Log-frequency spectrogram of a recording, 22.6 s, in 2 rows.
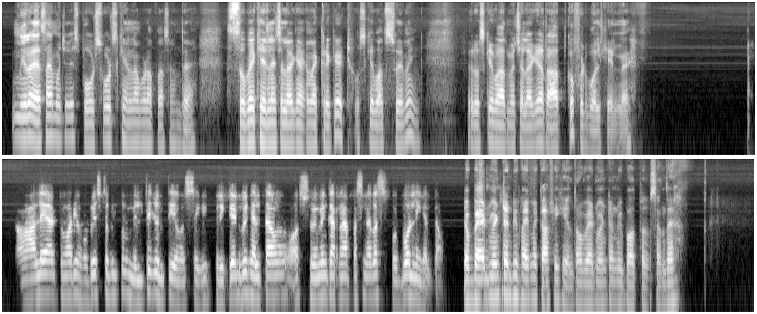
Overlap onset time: none

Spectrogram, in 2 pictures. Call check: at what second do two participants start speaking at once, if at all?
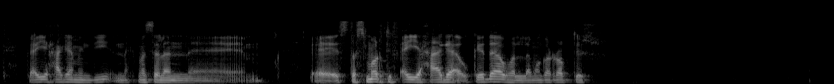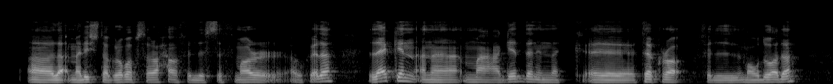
none

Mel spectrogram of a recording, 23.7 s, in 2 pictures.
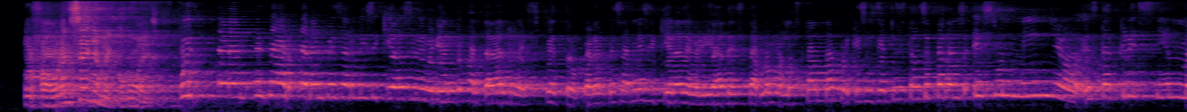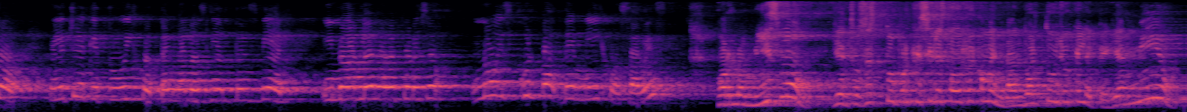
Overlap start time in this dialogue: none

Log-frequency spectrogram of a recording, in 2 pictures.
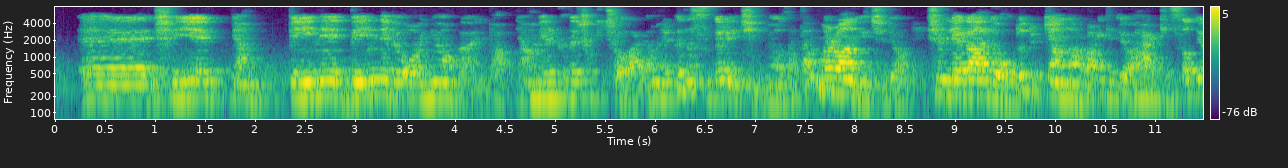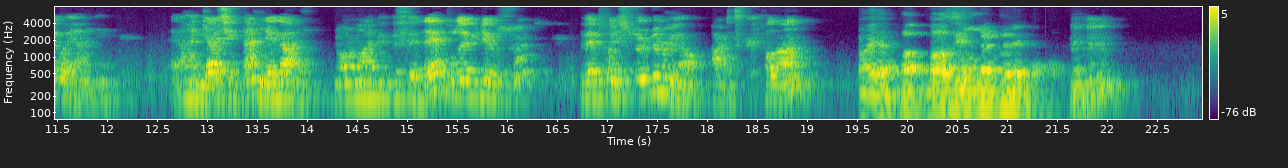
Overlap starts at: none

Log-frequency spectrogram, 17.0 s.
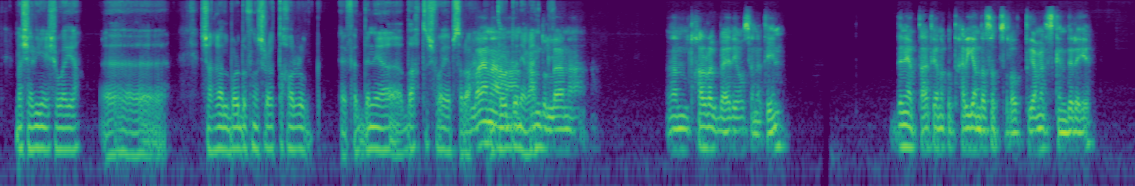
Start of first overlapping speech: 7 s

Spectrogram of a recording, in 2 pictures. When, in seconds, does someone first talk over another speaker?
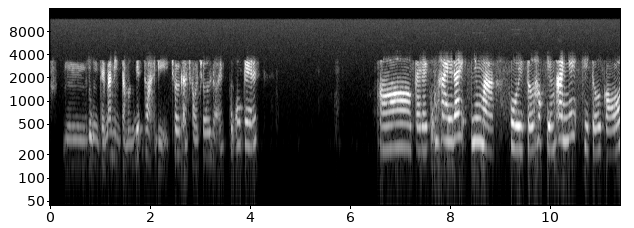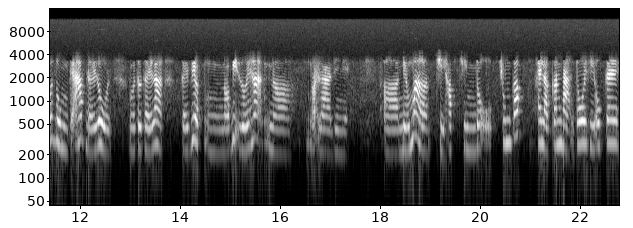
none

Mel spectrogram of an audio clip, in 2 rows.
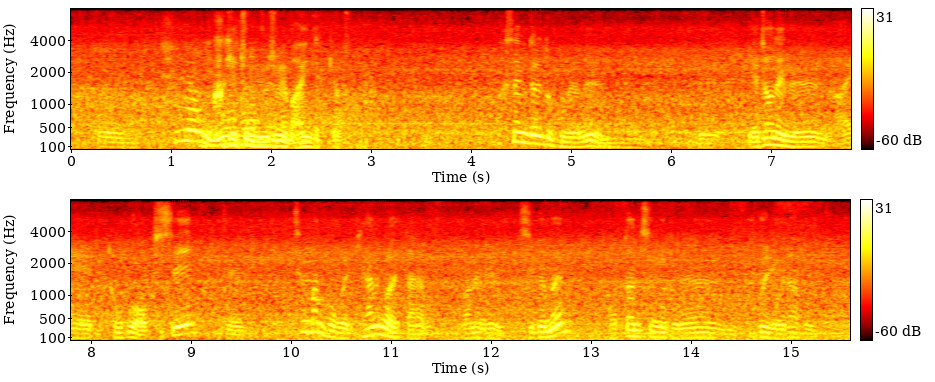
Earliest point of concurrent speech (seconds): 1 s

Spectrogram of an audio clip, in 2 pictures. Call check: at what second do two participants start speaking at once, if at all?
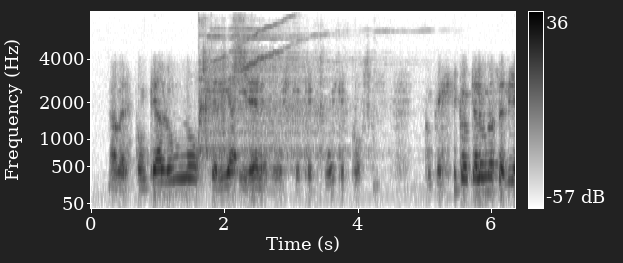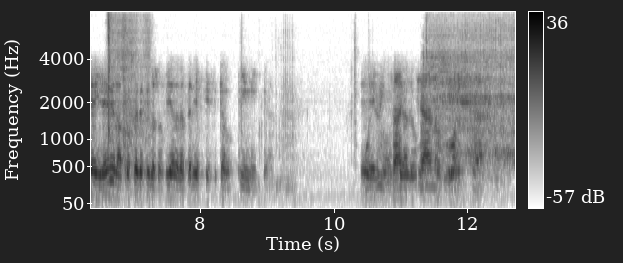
10 s

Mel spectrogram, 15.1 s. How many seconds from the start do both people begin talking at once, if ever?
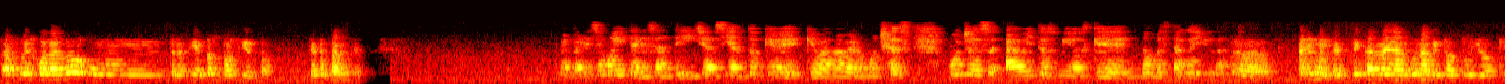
none

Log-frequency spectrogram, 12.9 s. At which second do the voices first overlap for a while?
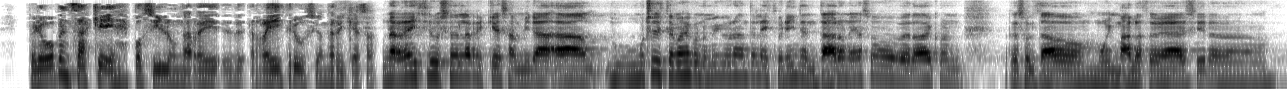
none

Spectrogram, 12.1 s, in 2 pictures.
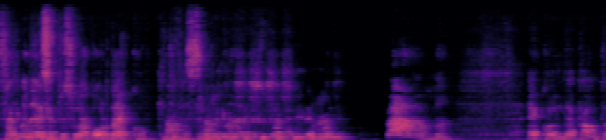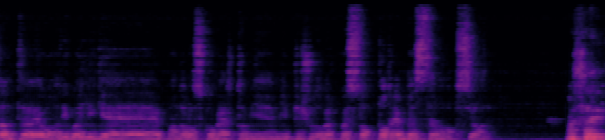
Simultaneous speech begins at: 2 s

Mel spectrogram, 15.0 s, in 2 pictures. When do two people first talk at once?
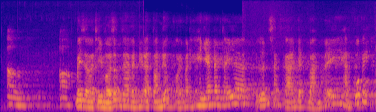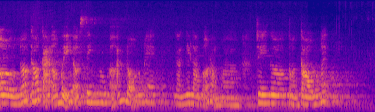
none

